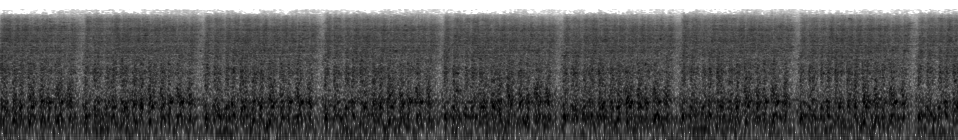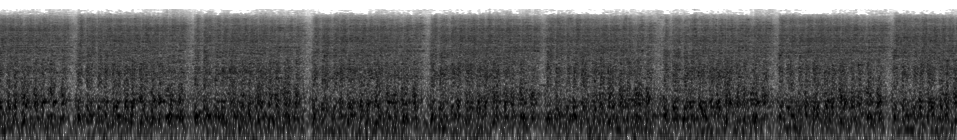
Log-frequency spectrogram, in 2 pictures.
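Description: Railroad tank cars of a freight oil train rolling past close by: a steady, loud rush of steel wheels on rail, with a regular beat about every two seconds as each car goes by.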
